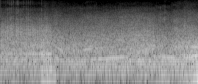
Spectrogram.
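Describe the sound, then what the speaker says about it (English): A late model race car engine revs under a caution period, a steady broadband roar with rising and falling pitch sweeps that swell slightly louder toward the end, mixed with other engines nearby. "Revving it up under caution."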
